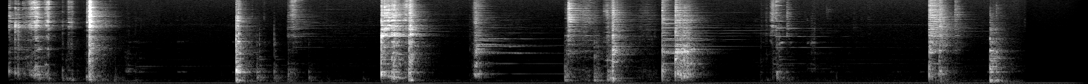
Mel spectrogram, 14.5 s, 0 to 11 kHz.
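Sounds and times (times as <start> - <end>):
pots and pans rattling: 0.1 - 1.7, 3.2 - 4.2, 5.1 - 6.7, 7.5 - 9.5.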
